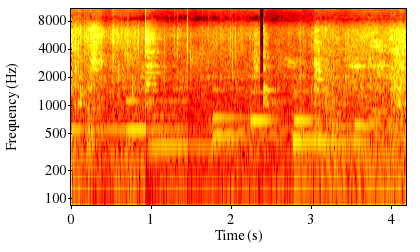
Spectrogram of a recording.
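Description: Sugar and sliced hog plums sizzle and fry in a pan while being stirred for a sweet-sour pickle, a dense steady crackle with soft scraping strokes and faint background tones, no talking.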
